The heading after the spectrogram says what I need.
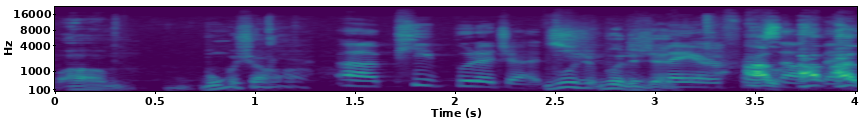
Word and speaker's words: Buttigieg: do you say his name um uh pete buddha judge i like his i like his poise you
